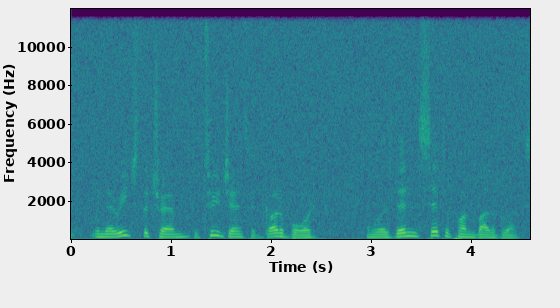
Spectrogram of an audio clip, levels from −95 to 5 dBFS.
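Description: Low bit depth with dither runs throughout this speech clip: a steady, even hiss sits about 10 dB below the voice with no distortion, which fits dithered rounding to about 5 bits.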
